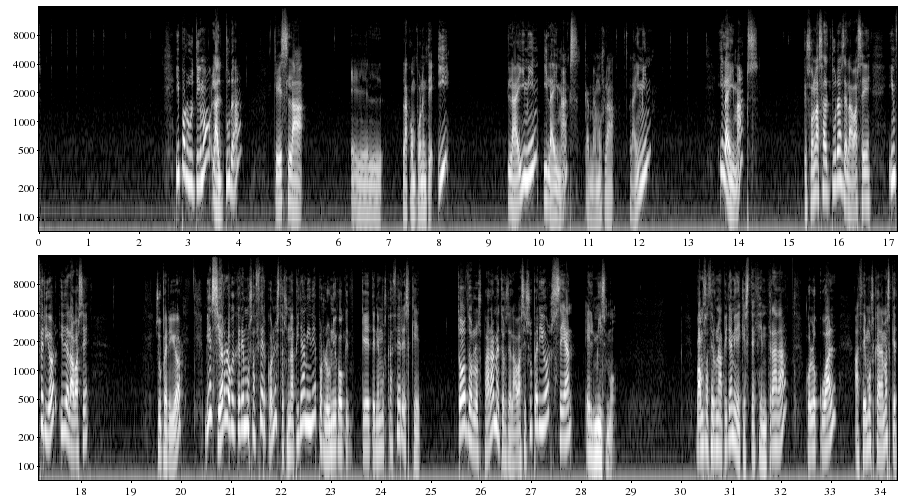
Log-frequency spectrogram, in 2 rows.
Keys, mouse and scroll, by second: 0.3-1.1 scroll down 2, 1.1-1.5 scroll up 2, 1.8-2.4 scroll up 4, 3.3-4.7 middle drag, 10.6 click, 11.2-12.1 scroll up 4, 12.5-13.2 scroll down 4, 15.0 click, 15.8-16.8 scroll up 4, 16.8 scroll up 1, 17.5-17.9 scroll down 2, 18.0-18.4 scroll down 2, 18.7 scroll down 2, 20.1 middle click, 21.0-23.1 middle drag, 23.4-24.7 middle drag, 29.2-30.7 middle drag, 32.4-33.8 middle drag.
